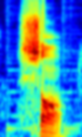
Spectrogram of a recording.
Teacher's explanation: In the first word, champs, we have the nasal vowel en, which is the O sound that we find in the English word lot, but nasalized.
